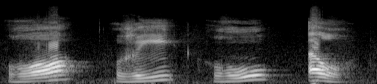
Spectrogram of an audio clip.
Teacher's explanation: they used to pronounce it with heaviness, full mouth.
